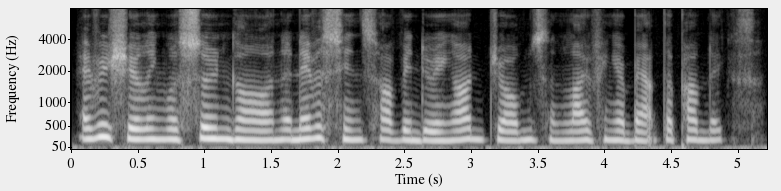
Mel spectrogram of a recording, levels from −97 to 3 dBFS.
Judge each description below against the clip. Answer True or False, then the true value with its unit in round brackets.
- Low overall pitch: False (205 Hz)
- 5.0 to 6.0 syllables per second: True (5.4 syllables/s)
